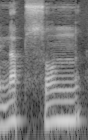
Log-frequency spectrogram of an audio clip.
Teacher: تنوین کے بعد حروف حلقی کا عین ہے، اظہار حلقی ہوگا، گنہ نہیں کریں گے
